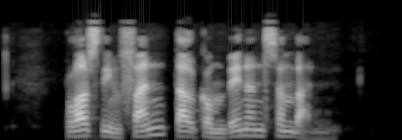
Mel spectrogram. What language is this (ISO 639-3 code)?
cat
